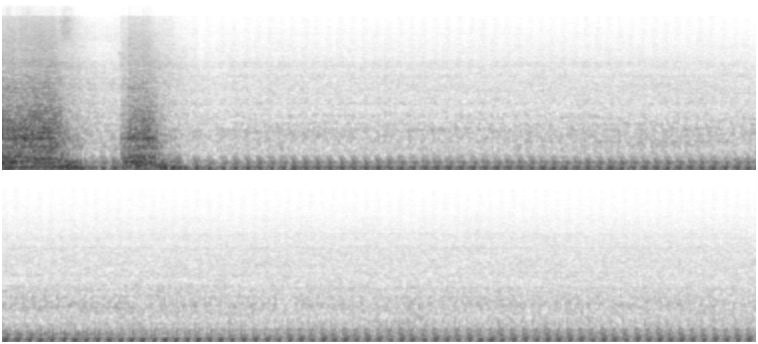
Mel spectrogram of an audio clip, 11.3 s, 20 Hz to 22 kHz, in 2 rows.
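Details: Suzuki DRZ400 after carburetor cleaning, started indoors: a couple of loud blips then a thumping single-cylinder idle, about four beats a second, slightly uneven, puffing smoke; owner thinks it was running very rich and flooding.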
